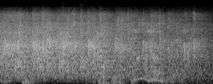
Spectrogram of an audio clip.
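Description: Brief, thin applause from a church congregation, a soft patter of hands that fades slightly over two seconds.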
